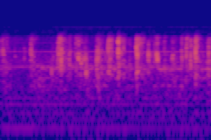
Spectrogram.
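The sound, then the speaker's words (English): Faint, steady typing on a computer keyboard, with many quick light keystrokes in an uneven rhythm. “You don't have to wait on me to type.”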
